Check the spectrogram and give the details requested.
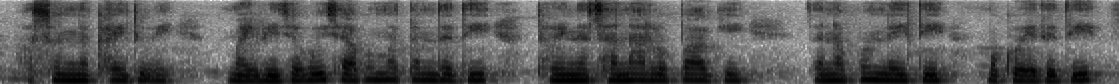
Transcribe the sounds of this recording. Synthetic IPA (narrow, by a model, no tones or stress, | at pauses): ɐsumnɐkʰajduij | majbizɐɡojsabɐmɐtɐmdɐditʰojnɐsanalupaɡi | z̥ɐnapɐmlɐjtimɐkʰojadɐdi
